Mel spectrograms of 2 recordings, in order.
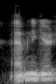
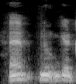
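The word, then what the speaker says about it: abnegate: तो वहीं पे इसका पर्टिकुलर मीनिंग होता है एबनिगेट। ये इसकी वर्ड प्रोफाइल अपने आप में एक वर्ब होती है, और उसका प्रोनाउंसिएशन यहाँ पे एबनुगेट करेंगे, ना कि एबनिगेट।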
